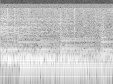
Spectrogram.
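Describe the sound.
A mosquito buzzes steadily without a break, a thin whining hum holding at an even loudness with slight wavering in pitch.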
